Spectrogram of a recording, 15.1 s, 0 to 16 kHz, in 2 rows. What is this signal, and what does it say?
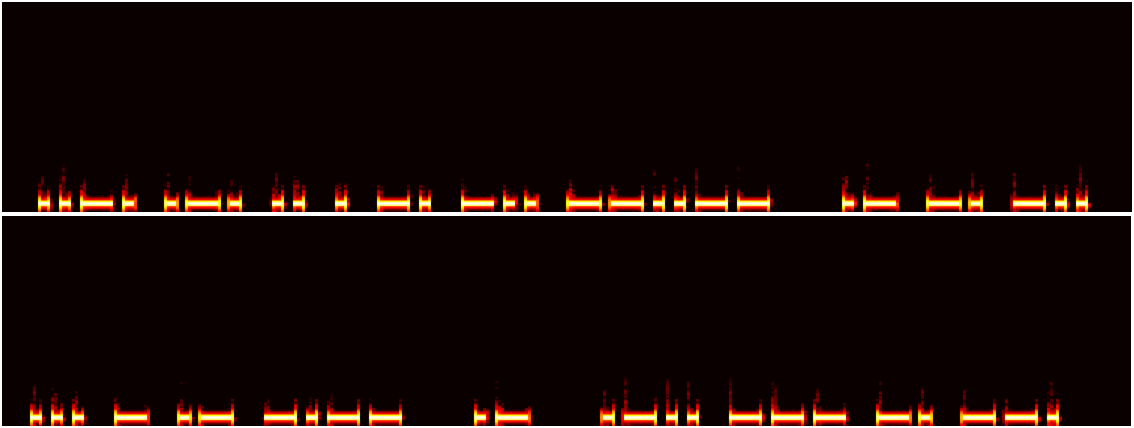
Morse code, heard as a keyed tone, about 17 wpm, 700 Hz. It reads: FRIEND, AND STAY A LONG
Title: Sentences from Top 1000 Words - Review Part 6 - 17wpm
